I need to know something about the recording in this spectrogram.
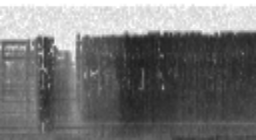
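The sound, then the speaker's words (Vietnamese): An elderly man, helped from a wheelchair onto the toilet, flushes it: a rushing, gurgling surge of water that swells and grows louder midway, steady low rumbling underneath, with no voices. “Rồi ông xả nước và đi đại tiện.”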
